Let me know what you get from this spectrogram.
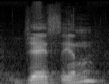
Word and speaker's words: Jasin: My name is Jacob Jasin, and my last name is spelled J-A-S-I-N, not J-A-S-O-N. Because of my last name, many people sometimes call me Jason, J-A-S-O-N. Jasin is a form of Jason, so I don't mind if people call me Jason.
